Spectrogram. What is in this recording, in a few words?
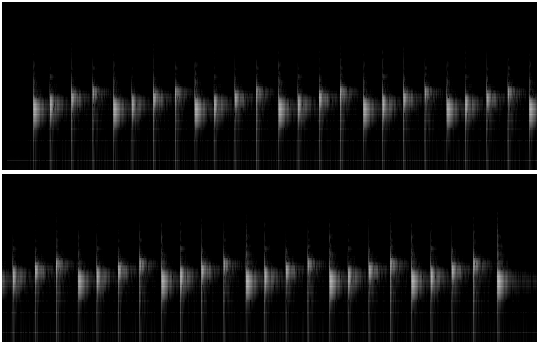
Woodblock ascending arpeggio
